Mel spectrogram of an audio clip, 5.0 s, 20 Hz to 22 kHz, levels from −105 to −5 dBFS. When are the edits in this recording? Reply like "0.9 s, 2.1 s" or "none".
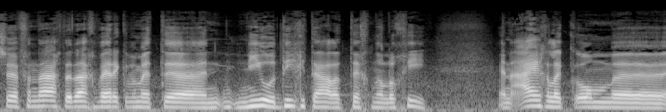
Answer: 3.6 s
